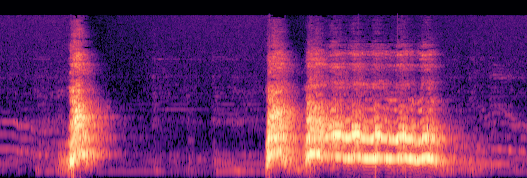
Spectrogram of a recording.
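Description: Greyhound barking: one sharp bark under a second in, then another bark near the middle that runs into a drawn-out howl lasting over a second. Faint music plays underneath.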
